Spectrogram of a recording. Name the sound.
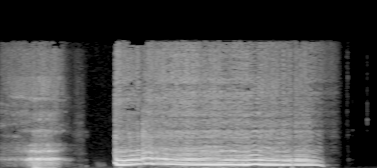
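voice imitating an elephant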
